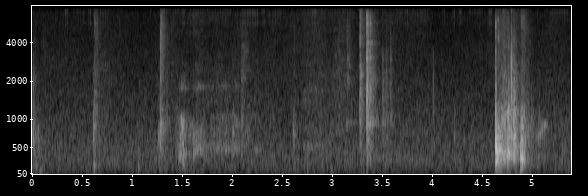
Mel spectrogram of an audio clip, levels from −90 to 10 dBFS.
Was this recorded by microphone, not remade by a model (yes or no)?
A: yes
